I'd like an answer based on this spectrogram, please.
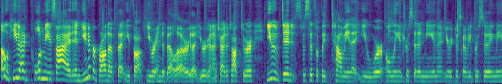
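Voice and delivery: ordinary talk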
